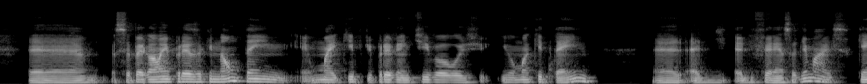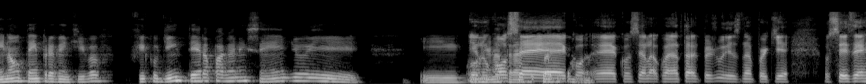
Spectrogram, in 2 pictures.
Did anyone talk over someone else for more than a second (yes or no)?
yes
